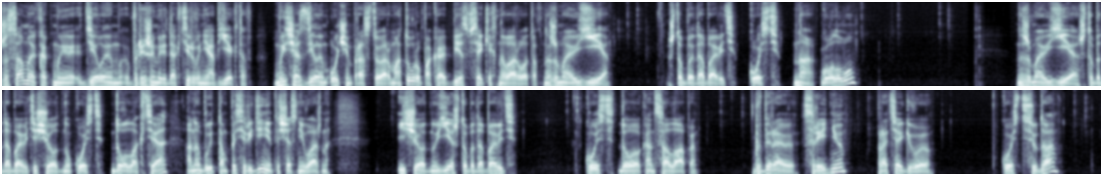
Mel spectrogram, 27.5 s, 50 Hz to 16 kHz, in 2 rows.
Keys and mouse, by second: 0.6 shift+middle click, 3.8-5.4 right drag, 6.7 e, 8.6 shift+middle click, 11.0 shift+middle click, 11.8 right click, 12.8 e, 18.1 e, 22.8 right click, 24.5 e.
